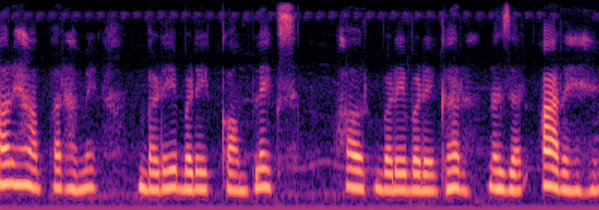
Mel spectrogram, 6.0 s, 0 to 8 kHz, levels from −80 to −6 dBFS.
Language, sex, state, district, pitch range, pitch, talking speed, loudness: Hindi, female, Uttar Pradesh, Hamirpur, 195-220 Hz, 205 Hz, 130 wpm, -20 LUFS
